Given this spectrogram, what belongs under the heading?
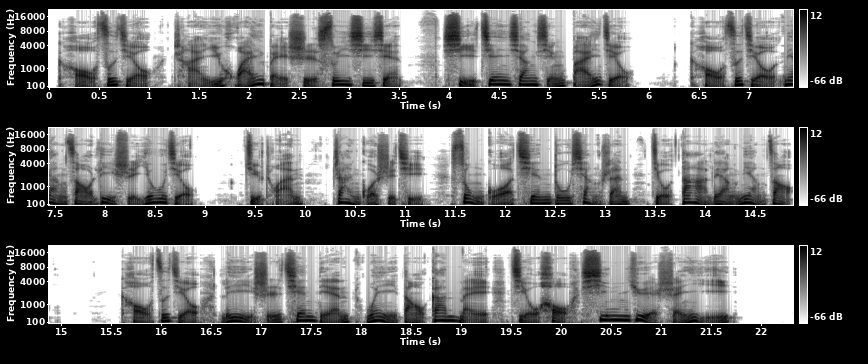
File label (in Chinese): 男; 口子酒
